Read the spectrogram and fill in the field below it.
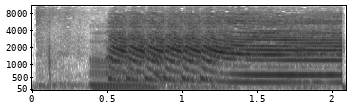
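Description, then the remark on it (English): A game show buzzer, used by a host to buzz a speaker off, blares once: a loud, brassy, horn-like tone held for about a second and a half, pitch sagging slightly. A brief low hum comes just before it. No one speaks. “I'm only buzzing you because I want to get two questions in.”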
